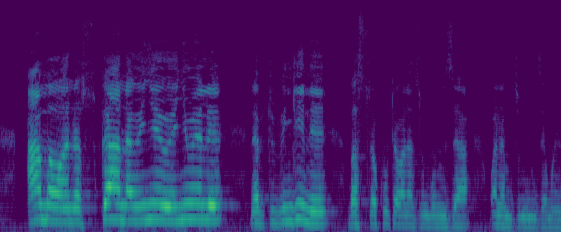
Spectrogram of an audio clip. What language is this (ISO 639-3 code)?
swa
